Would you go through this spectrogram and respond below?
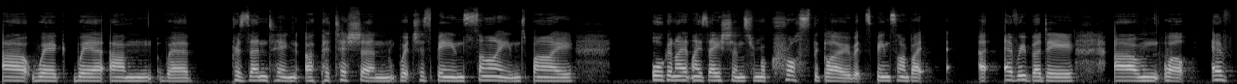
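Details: Stammering in an adult woman who says she stammers, speaking live on a breakfast TV show.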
